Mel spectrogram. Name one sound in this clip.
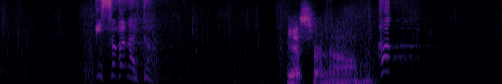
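Magical energy blasts burst with ringing whooshes.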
